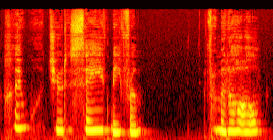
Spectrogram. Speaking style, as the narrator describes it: she replied in a thin, tremulous voice

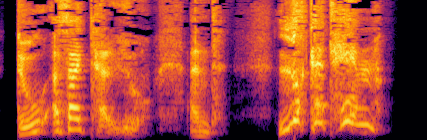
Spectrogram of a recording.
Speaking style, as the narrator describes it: she cried

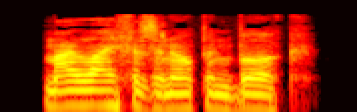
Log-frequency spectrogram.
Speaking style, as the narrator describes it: Ash said in a calm voice

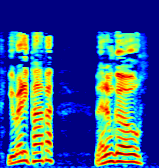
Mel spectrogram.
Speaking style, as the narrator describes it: Zek shouted

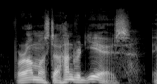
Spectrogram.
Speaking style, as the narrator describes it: Ingtar said bitterly

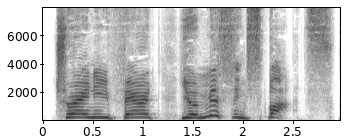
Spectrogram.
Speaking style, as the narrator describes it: Sarge boomed just behind Dane

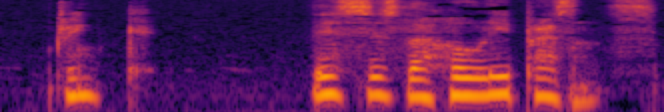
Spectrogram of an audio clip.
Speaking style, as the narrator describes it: she whispered

